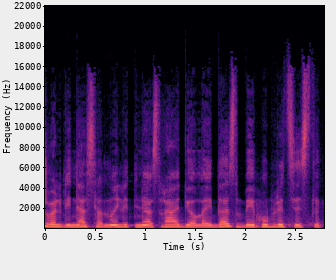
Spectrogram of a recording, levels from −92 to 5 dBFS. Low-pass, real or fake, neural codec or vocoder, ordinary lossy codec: 19.8 kHz; fake; autoencoder, 48 kHz, 32 numbers a frame, DAC-VAE, trained on Japanese speech; MP3, 96 kbps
